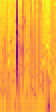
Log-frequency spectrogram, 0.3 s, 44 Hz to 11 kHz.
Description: Player_Glitch [80].wav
